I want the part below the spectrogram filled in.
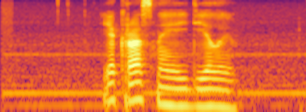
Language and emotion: Russian, neutral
